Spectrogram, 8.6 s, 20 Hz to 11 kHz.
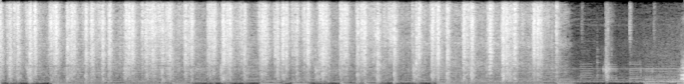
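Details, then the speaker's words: Tooliom TL-250M MIG welding plate steel at about 225: harsh, uneven crackling with stutters and gaps instead of a smooth sizzle; weld came out well but may have been too hot. "right it sounded like absolute garbage but it came out good so I don't know what to say about that"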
